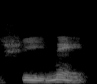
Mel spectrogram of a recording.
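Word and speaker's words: ཞི་གནས: So it has two syllables, shi ne, and the first syllable, shi, means peaceful or pacified, calm.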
